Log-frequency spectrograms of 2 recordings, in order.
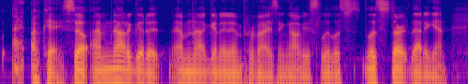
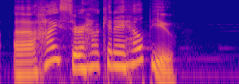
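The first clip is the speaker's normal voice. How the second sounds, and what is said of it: Polite customer service voice. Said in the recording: “a professional voice, like a customer service voice”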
